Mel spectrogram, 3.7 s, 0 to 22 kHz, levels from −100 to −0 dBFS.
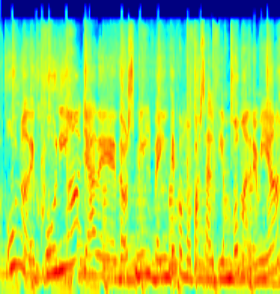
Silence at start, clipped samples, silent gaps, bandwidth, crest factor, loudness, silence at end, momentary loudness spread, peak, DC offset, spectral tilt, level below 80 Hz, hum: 0 s; under 0.1%; none; 18 kHz; 14 dB; -14 LUFS; 0 s; 3 LU; 0 dBFS; under 0.1%; -2.5 dB/octave; -48 dBFS; none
